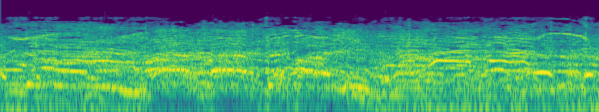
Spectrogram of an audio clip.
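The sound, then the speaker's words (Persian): A large crowd of protesters at a Friday protest in the streets of Zahedan, Iran, chants slogans such as "Death to Khamenei" and "Death to the IRGC" in unison, many voices shouting together in a loud, continuous roar with rising and falling cadences, steady throughout. “این جمعه هم فریاد مرگ بر خامنه‌ای و مرگ بر سپاهی خیابان‌ها را پر کرده بود.”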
